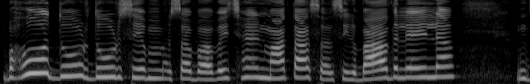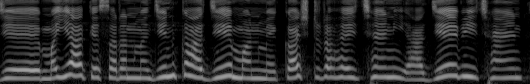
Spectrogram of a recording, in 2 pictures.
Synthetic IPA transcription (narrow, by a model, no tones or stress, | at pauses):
bəɦut̪̚d̪uɾd̪uɾsesəbəbɛt͡ʃʰənmat̪asə̃siɾbad̪lel | d͡ʒeməjːakesəɾənmed͡ʒinkad͡ʒemənmekəsʈɾəɦɛjt͡ʃʰənjad͡ʒebʱit͡ʃʰən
